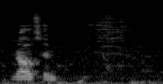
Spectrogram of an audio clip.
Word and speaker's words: Rouse Hill: Is it Ruse Hill or how do you pronounce Rouse. Rouse Hill? Yep.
